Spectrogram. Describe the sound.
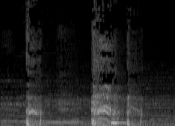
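A hoarse, unwell person coughs in a few rough, throaty bursts mixed with throat clearing, separated by short gaps, with no speech.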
